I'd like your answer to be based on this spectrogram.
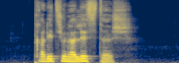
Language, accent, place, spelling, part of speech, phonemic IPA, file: German, Germany, Berlin, traditionalistisch, adjective, /tʁadit͡si̯onaˈlɪstɪʃ/, De-traditionalistisch.ogg
- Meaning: traditionalistic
